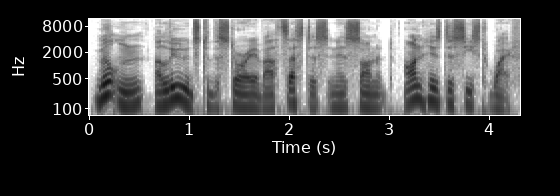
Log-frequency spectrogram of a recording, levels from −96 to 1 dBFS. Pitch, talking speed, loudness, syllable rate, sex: 125 Hz, 195 wpm, -19 LUFS, 5.7 syllables/s, male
